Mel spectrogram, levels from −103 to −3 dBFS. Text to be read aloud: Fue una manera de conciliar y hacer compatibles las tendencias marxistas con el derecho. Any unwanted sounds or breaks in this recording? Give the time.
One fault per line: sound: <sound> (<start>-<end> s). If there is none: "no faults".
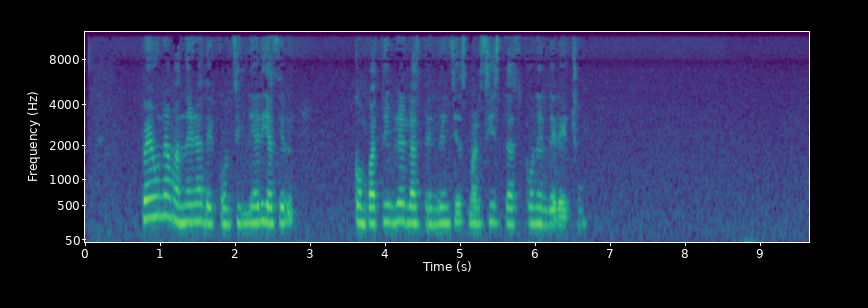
no faults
